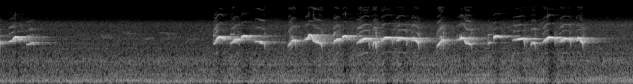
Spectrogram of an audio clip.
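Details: Javan grey-throated white-eye song meant to encourage kept birds to sing: one short chirp, then a long, busy string of high, jumpy notes at roughly four per second.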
